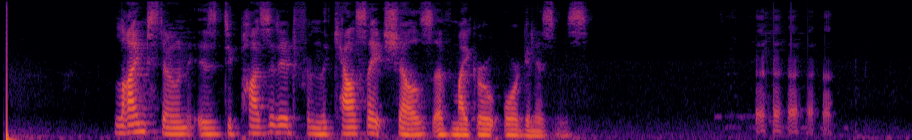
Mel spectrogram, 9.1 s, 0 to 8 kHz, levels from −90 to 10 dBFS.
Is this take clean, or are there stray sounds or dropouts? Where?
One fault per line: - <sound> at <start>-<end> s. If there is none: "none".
- laugh at 7.1-8.5 s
